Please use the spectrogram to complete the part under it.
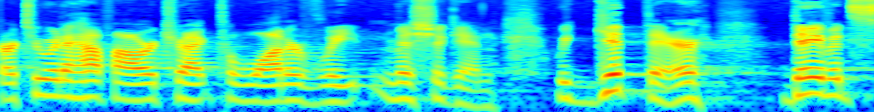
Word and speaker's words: Watervliet: We kept pronouncing it Watervliet, but I think we were so tired that we didn't see the order of the letters in the word. It's actually pronounced Watervliet, in case you ever need to know this.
